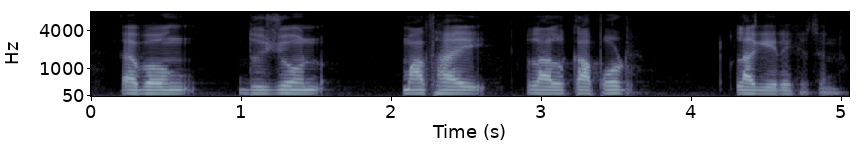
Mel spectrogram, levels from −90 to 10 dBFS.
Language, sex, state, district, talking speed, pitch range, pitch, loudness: Bengali, male, West Bengal, Malda, 85 wpm, 115-125 Hz, 125 Hz, -30 LUFS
